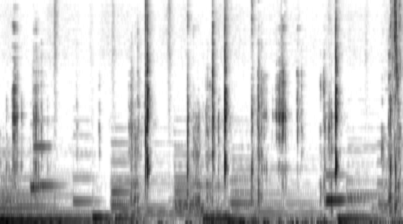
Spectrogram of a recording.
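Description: Quiet background music of held chords over bass notes that change every second or so, with a scattering of short sharp clicks.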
